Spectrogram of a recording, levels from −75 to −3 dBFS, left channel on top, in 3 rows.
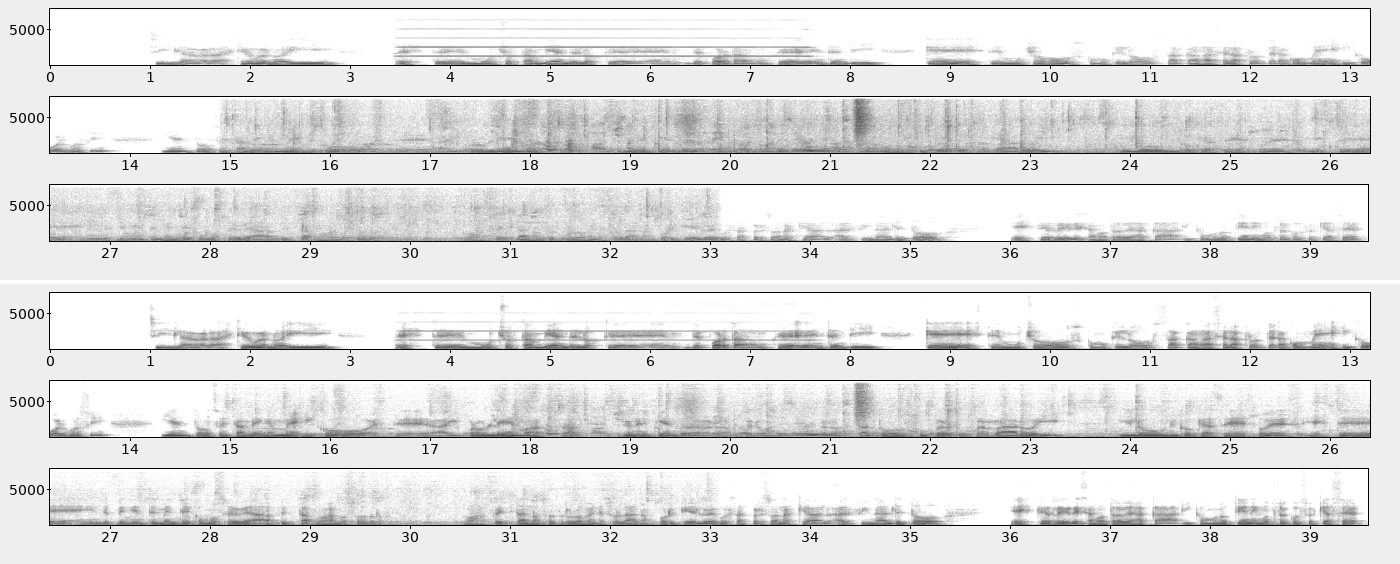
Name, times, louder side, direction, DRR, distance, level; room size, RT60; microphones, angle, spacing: voice 1, 1.0-2.9 3.4-20.5 20.9-23.4 23.9-29.8 30.5-35.7 36.0-39.5, right 5 dB, 50° right, 0.3 m, -32 dB
Wind instrument woodwind instrument, 3.4-7.7, left 8 dB, 55° left, 0.8 m, -36 dB
sound 1, 14.9-33.1, left 4 dB, 30° left, 0.4 m, -36 dB
sound 2, 15.1-15.7 16.2-17.2 17.9-18.1 19.2-19.3 20.5-21.4 22.3-22.6 23.5-24.0 24.9-25.1, left 1 dB, 80° left, 1.5 m, -52 dB
6.2 x 2.3 x 3.0 m
head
